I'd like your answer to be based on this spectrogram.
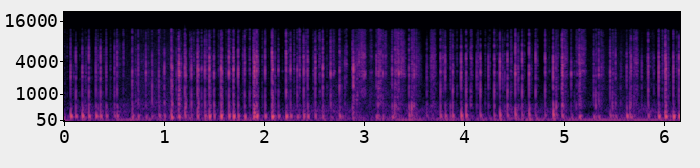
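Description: Fingertips and nails rapidly tap and scratch a small brown cardboard crayon box with a window, hollow and partly full of crayons. The result is a dense run of short, dry, papery clicks and scrapes, bright around 3 kHz with a soft hollow low thump under them and almost no ring after each hit.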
